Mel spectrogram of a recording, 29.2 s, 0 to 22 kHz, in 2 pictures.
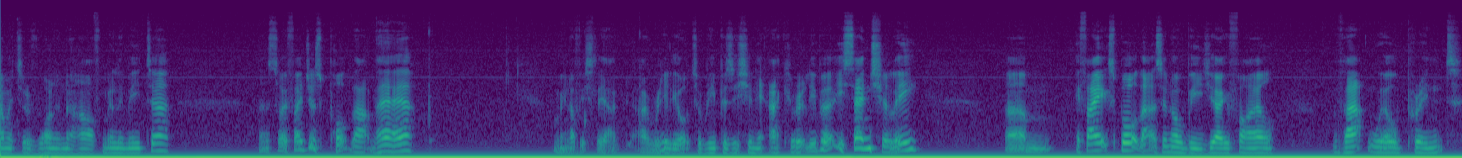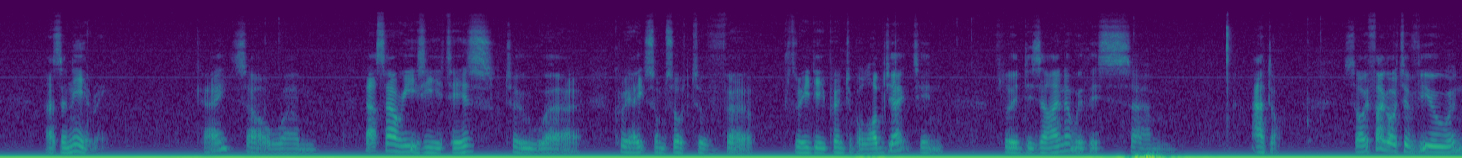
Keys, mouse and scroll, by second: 4.3-6.1 middle drag, 6.4-8.1 middle drag, 17.3-19.2 drag, 23.5 x, 25.9-27.8 drag, 28.9-29.2 middle drag.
